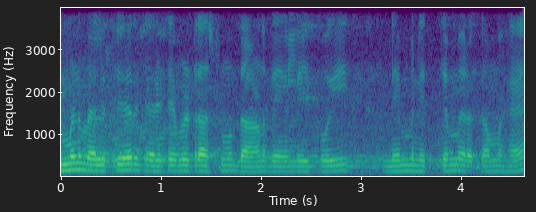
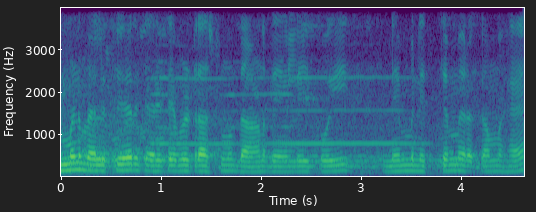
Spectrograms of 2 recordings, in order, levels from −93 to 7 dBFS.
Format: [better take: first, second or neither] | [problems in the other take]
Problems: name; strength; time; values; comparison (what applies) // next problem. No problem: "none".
first | background sound (Wind instrument, woodwind instrument); 16 dB below the speech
